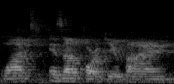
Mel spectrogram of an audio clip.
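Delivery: low robotic monotone; canned robot answer, evenly spoken. Acted. Android answers quiz question, robot voice. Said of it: "record them in a robot voice".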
